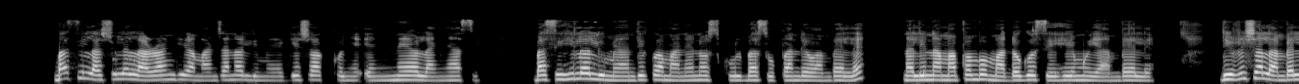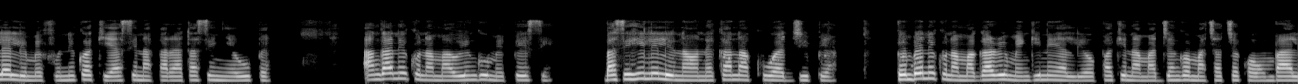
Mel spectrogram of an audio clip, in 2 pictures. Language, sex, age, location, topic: Swahili, female, 25-35, Nairobi, education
